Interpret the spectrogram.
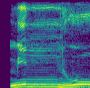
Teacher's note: Nun sukun bertemu ha, idhar halki, nun sukun dibaca jelas tanpa mendengung.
